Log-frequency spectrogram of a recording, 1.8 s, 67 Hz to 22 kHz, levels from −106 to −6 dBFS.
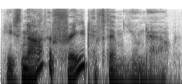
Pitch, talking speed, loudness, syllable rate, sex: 105 Hz, 230 wpm, -18 LUFS, 4.9 syllables/s, male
